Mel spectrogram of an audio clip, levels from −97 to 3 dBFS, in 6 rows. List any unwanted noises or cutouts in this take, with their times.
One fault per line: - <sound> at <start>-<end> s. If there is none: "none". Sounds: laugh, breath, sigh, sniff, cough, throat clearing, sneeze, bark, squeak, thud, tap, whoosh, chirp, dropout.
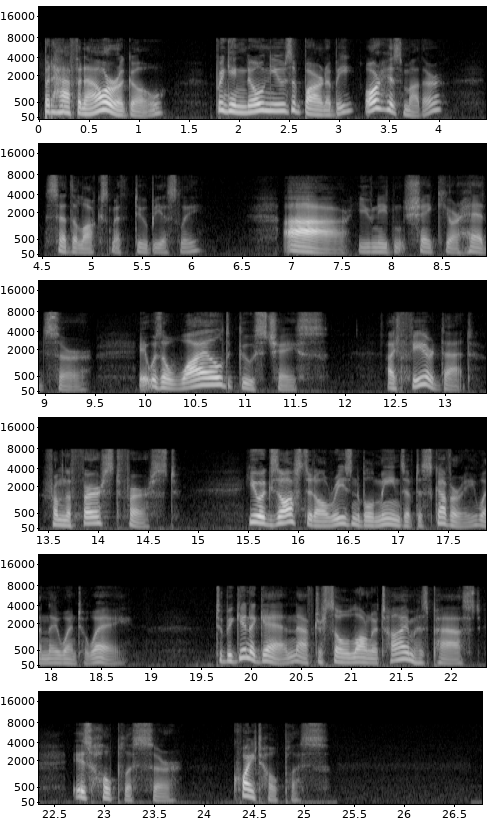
none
